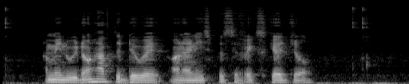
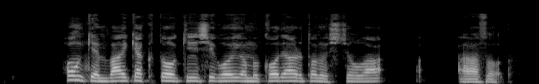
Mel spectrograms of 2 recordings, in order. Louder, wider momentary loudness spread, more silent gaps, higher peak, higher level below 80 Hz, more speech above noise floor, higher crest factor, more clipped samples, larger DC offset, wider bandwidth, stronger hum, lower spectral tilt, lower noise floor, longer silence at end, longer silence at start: about the same, -24 LUFS vs -24 LUFS; first, 14 LU vs 7 LU; neither; about the same, -8 dBFS vs -8 dBFS; first, -44 dBFS vs -62 dBFS; second, 20 dB vs 53 dB; about the same, 18 dB vs 16 dB; neither; neither; first, 16 kHz vs 11.5 kHz; neither; first, -7 dB/octave vs -5.5 dB/octave; second, -43 dBFS vs -76 dBFS; second, 0.15 s vs 0.4 s; second, 0.05 s vs 0.65 s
